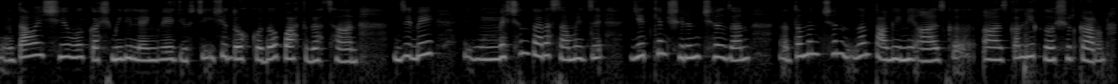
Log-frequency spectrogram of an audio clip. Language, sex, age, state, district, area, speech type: Kashmiri, female, 18-30, Jammu and Kashmir, Bandipora, rural, spontaneous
